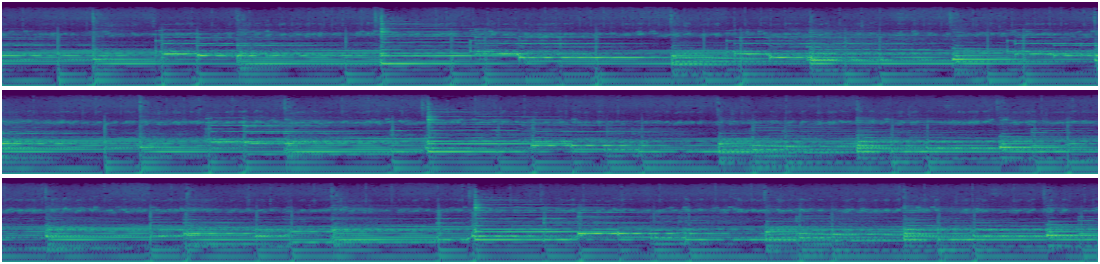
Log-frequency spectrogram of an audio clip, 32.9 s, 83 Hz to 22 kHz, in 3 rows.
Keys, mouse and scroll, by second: 0.5-1.2 scroll up 3, 0.8 alt+click, 1.2 alt+middle click, 1.7 scroll down 1, 2.3 shift+click, 2.8 shift+click, 3.3 double click, 3.4 shift+click, 3.5 shift+click, 4.1 alt+scroll down 1, 4.4 shift+click, 4.7 shift+click, 5.7 shift+click, 6.3 shift+click, 6.8 shift+click, 7.1 shift+click, 7.6 shift+click, 7.9 alt+middle click, 8.0-8.4 alt+scroll up 1, 9.2 shift+click, 9.8 shift+click, 10.4 shift+click, 11.2 alt+click, 11.8 shift+click, 12.7 shift+click, 13.2 Tab, 13.8 alt+click, 14.0 ctrl+z, 14.1 ctrl+z, 14.9 Tab, 15.4 alt+click, 15.6 alt+click, 17.1 alt+click, 17.2 ctrl+z, 17.5 ctrl+z, 17.6 ctrl+z, 18.3 alt+click, 19.1 shift+click, 22.3 alt+click, 23.3 alt+click, 23.6 alt+click, 24.5 alt+click, 25.0 alt+click, 25.7 alt+click, 26.5 alt+click, 27.2 alt+click, 27.4 ctrl+z, 27.7 shift+click, 28.0 Tab, 28.4 Tab, 28.6 ctrl+z, 28.7 ctrl+z, 29.0 alt+click, 30.0-30.7 scroll down 1, 30.8 alt+middle click, 30.9 alt+click, 31.1 alt+click, 31.6 alt+click, 32.0 shift+click.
